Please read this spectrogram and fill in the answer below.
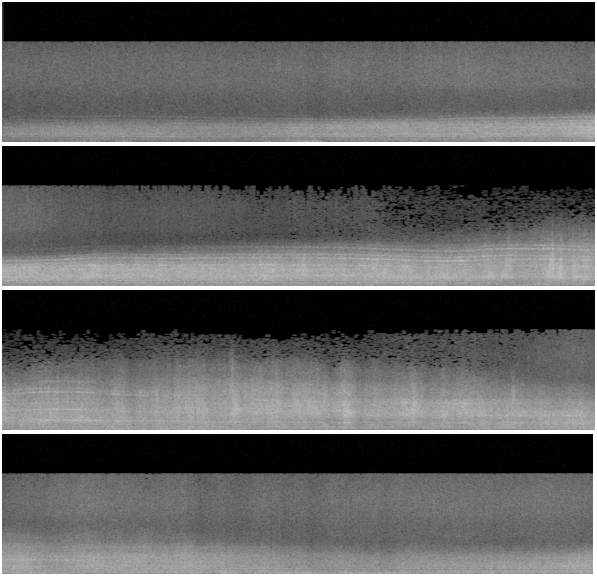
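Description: Airliner on final approach passing low overhead: its engine noise builds for several seconds, the whine drops in pitch about halfway through as it passes, and a steady rumble follows as it goes on toward the runway.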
